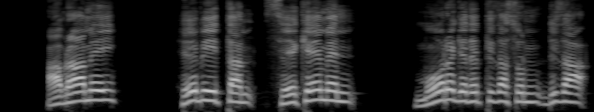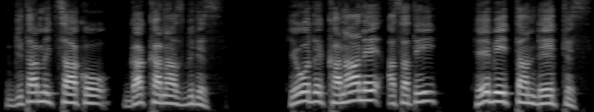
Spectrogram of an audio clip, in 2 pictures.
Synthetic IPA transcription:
ʔɐbɾaːmɛj | hɛbiːt̪ːɐn | se̞ːkeːmɛn | mo̞ːɾɛɡet̪ɛt̪ːɪzɐsɔnd̪ɪzɐɡɪt̪ɐmɪt͡sːaːkɔ | ɡɐkːɐnaːs̬bɪd̪ɛs | hɛwɔd̪ɛkɐnaːnɛɐsɐt̪ɪ | hɛbiːt̪ːɐnd̪e̞ːt̪ːes

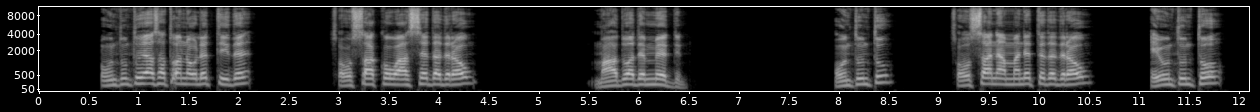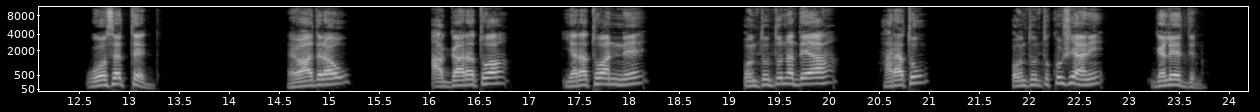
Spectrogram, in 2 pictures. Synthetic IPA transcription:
ʔʊnt̪ːʊnt̪ːʊhɛɐs̬ɐt̪ʊwaːnːɔlɛt̪ːiːd̪ɛ | t͡sʼo̞ːsːaːkːɔwaːsːe̞ːd̪ːɐd̪ɪɾɐw | maːd̪ʊwaːd̪ɛmːe̞ːd̪ːɪnɔ̥ | ʔʊnt̪ːʊnt̪ːʊ | t͡sʼo̞ːsːaːnɐmːɐnɛt̪ːeːd̪ɐd̪ɪɾɐw | ɛʊnt̪ːʊnt̪ːoː | wo̞ːs̬ɛt̪ːe̞ːd̪ːɐ̥ | hɛwaːd̪ɪɾɐw | ʔɐɡːaːɾɐt̪ʊwaː | jɐɾɐt̪ʊwaːnːɛ | ʊnt̪ːʊnt̪ːʊnːɐd̪ɛʔjaː | hɐɾɐt̪ʊ | ʊnt̪ːʊnt̪ːʊkʊʃ̬ɪjaːn | ɡɛle̞ːd̪ːɪnɔ

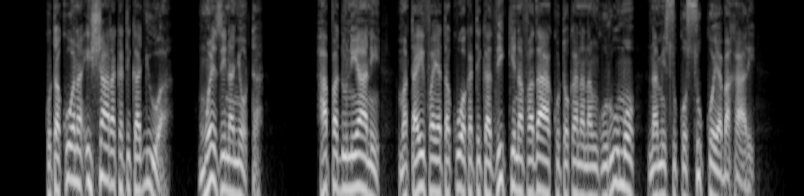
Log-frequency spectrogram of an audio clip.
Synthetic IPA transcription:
kutakuwanaʔiʃaɾakatikaʄua̰ | mwɛzinaɲɔta̰ | hapaɗuniani | mataifajatakuwakatikaðikinafaðaːkutɔkananaŋɡuɾumɔ | namisukɔsukɔjaɓaha̰ɾḭ

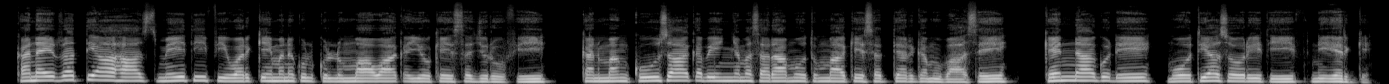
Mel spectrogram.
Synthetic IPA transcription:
kɐnɐɪrːɐt̪ːɪɐɦaːsme̞ːt̪iːfɪwɐɾkʼeːmɐnɐkʼʊlkʼʊlːʊmːaːwaːkʼɐjːo̞ːke̞ːsːɐd͡ʒɪɾuːfɪ | kɐnmɐŋkuːs̬aːkʼɐbe̞ːɲːɐmɐsɐɾaːmo̞ːt̪ʊmːaːke̞ːsːɐt̪ːɪɐɾɡɐmʊbaːse̞ː | kɛnːaːɡɔᶑe̞ːmo̞ːt̪iːɐso̞ːɾiːt̪iːfnɪɪɾɡɛ

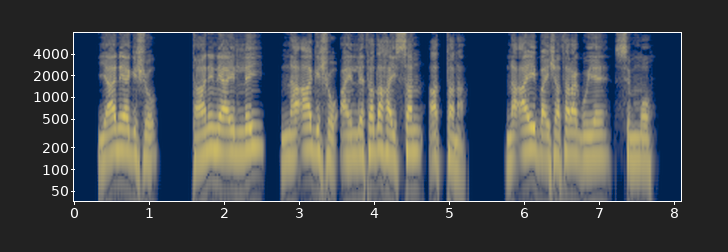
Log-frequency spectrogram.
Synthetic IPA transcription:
jaːnɪjɐɡɪʃːɔ | t̪aːnɪnɛɐjlːɛj | nɐʔaːɡɪʃɔʔɐjlːɛt̪ɐd̪ɐɦɐjsːɐnɐt̪ːɐnɐ̰ | nɐʔɐjbɐɪʃɐt̪ɐɾɐɡʊjɛsɪmːɔ

